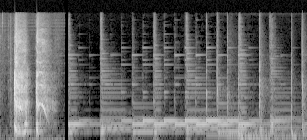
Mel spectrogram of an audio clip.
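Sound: coughing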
